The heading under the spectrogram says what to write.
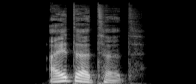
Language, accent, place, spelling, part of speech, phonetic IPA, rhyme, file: German, Germany, Berlin, eitertet, verb, [ˈaɪ̯tɐtət], -aɪ̯tɐtət, De-eitertet.ogg
- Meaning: inflection of eitern: 1. second-person plural preterite 2. second-person plural subjunctive II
